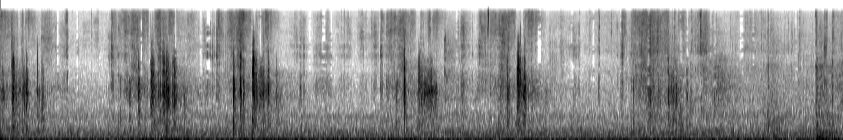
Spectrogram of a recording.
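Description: Paper rustling in short, scattered bursts as pages are turned and shuffled.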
